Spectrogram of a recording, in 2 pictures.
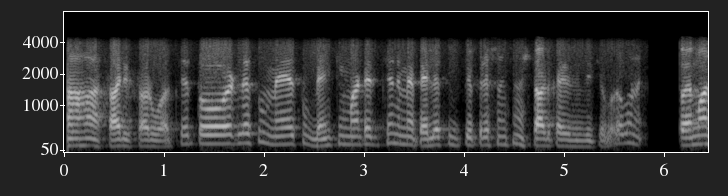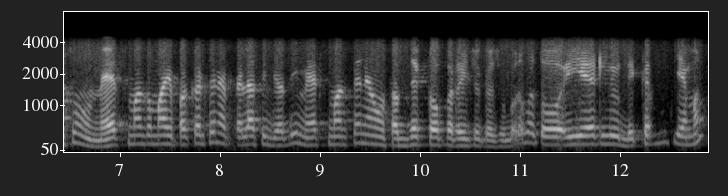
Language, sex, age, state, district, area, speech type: Gujarati, male, 18-30, Gujarat, Kutch, urban, conversation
